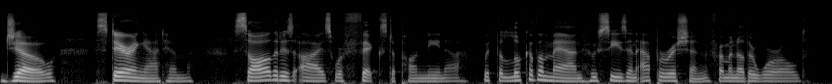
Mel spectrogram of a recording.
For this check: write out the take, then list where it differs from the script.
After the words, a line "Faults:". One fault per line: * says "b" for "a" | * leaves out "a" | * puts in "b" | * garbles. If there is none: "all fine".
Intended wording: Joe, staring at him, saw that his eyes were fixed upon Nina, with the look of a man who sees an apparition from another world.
Joe, staring at him, saw that his eyes were fixed upon Nina, with the look of a man who sees an apparition from another world.
Faults:
all fine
